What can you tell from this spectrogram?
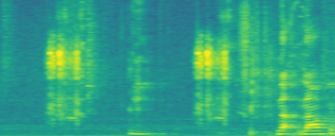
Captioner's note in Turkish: Deklanşör sesi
